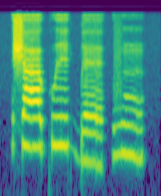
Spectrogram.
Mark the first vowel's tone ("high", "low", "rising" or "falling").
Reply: high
